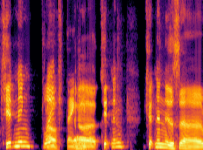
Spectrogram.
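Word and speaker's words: Kittanning: Yeah, it's pronounced Kittening Blake.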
